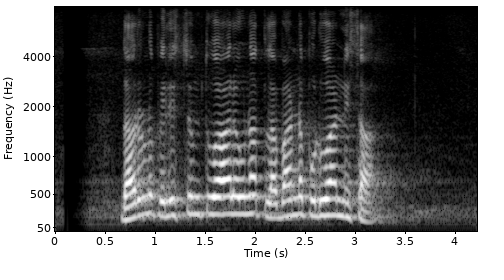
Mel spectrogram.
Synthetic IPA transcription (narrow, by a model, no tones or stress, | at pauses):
d̪ɐɾunupilisːumt̪uʋaːlɐunɐt̪lɐbɐɳːɐpuɽuʋɐɳːisa̰ː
